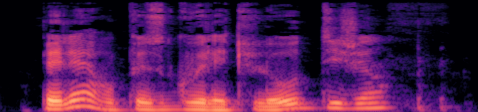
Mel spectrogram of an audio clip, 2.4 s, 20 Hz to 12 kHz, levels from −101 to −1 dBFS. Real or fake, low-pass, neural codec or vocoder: real; 10.8 kHz; none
